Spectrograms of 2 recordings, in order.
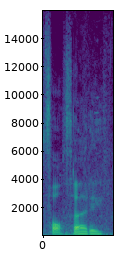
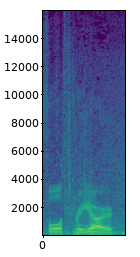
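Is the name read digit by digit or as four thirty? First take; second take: four thirty; digit by digit. First: The name is read as four thirty. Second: The name is read as separate digits. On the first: The speaker calls it right. "As I should say his name" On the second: The speaker calls it wrong. "I'm wrong"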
